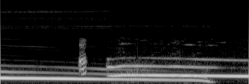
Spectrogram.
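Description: A wolf gives one long, loud howl that holds a steady pitch and then slides downward as it fades out, with a second higher voice briefly joining in. No one speaks.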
